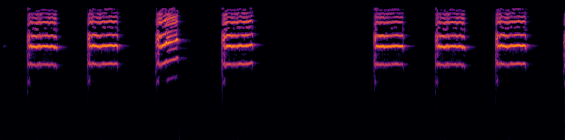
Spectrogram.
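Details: Cockatiel giving loud, clear whistled calls, each note a flat, rich tone held about half a second. They come in two bursts of four, roughly one every second, with a long silent pause between bursts.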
